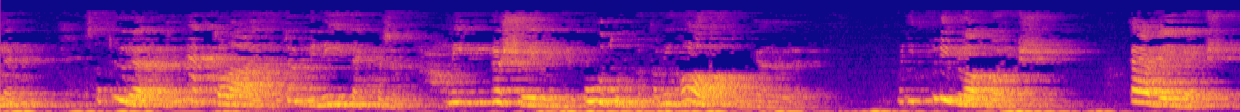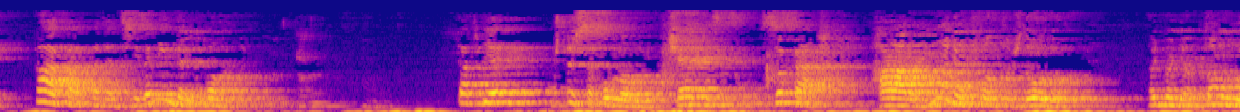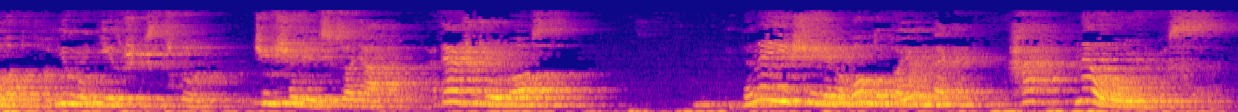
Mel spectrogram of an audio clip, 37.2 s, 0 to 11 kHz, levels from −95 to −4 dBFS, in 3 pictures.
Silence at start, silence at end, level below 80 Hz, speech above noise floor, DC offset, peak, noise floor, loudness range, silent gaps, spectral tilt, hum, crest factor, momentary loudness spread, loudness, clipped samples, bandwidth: 0 s; 0.1 s; -46 dBFS; 28 dB; under 0.1%; -2 dBFS; -46 dBFS; 4 LU; none; -6.5 dB/octave; none; 18 dB; 17 LU; -20 LUFS; under 0.1%; 7.8 kHz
